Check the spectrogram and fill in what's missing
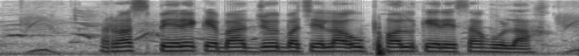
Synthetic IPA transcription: ɾəspeːɾekebaːd̪̚d͡ʒobət͡ʃelaupʰəlkeɾesaɦola

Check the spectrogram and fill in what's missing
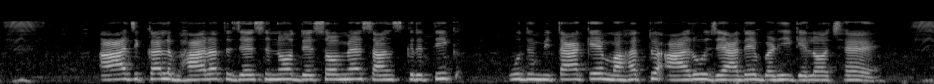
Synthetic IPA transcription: ad͡ʒkəlbʱaɾət̪d͡ʒəɪsnod̪esomesãnskɾit̪ik | ud̪ʱmit̪akeməɦət̪wəʔaɾud͡ʒjad̪ebəɽ̤iɡelɔt͡ʃʰɛ

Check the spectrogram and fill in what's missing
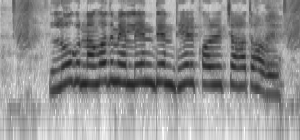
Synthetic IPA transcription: loːɡnəɡəd̪melend̪end̪ʱeɾkɔɾet͡ʃaːɦət̪ɦɔbe

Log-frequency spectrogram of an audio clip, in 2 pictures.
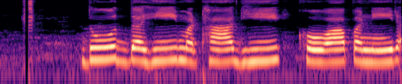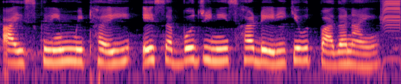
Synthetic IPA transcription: d̪uːd̪ːəɦiməʈʰaɡʱiːkʰoʋapəniːɾa̰ːjskɾiːmːiʈʰəiesəbod͡ʒinishəɾɖeɾikeut̪̚pad̪ənaːe

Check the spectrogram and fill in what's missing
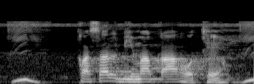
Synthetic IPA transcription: pʰəsəlbiːmãːkaːɦoːt̪ʰɦeː

